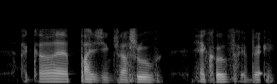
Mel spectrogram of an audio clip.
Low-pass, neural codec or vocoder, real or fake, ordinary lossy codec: 5.4 kHz; none; real; AAC, 48 kbps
